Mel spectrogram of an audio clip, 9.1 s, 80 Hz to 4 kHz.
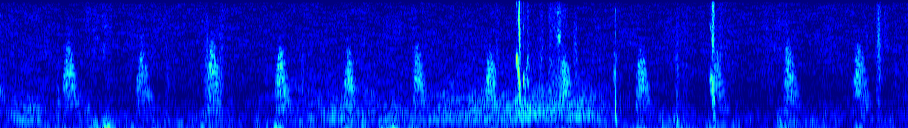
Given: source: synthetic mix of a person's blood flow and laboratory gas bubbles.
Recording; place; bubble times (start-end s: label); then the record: Doppler ultrasound of blood flow; subclavian vein
5.14-5.33 s: bubbles
5.48-5.68 s: bubbles
6.12-6.21 s: bubbles
7.09-7.18 s: bubbles
From the record:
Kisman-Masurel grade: 122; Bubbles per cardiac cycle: 1 to 2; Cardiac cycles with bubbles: 10 to 50%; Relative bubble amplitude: moderate (0.250 to 0.450); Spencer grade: 2 (many but less than half of the cardiac periods contain bubble signals, singularly or in groups); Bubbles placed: anywhere in the cardiac cycle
